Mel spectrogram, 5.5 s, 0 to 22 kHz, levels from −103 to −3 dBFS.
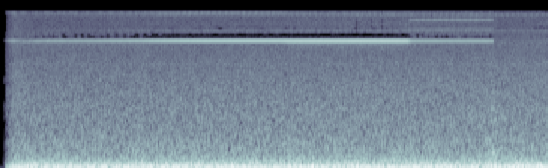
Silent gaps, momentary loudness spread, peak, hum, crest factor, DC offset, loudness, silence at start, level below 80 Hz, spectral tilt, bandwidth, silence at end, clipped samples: none; 4 LU; -2 dBFS; none; 12 dB; under 0.1%; -16 LUFS; 0.05 s; -16 dBFS; -4 dB/octave; 16.5 kHz; 0 s; under 0.1%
